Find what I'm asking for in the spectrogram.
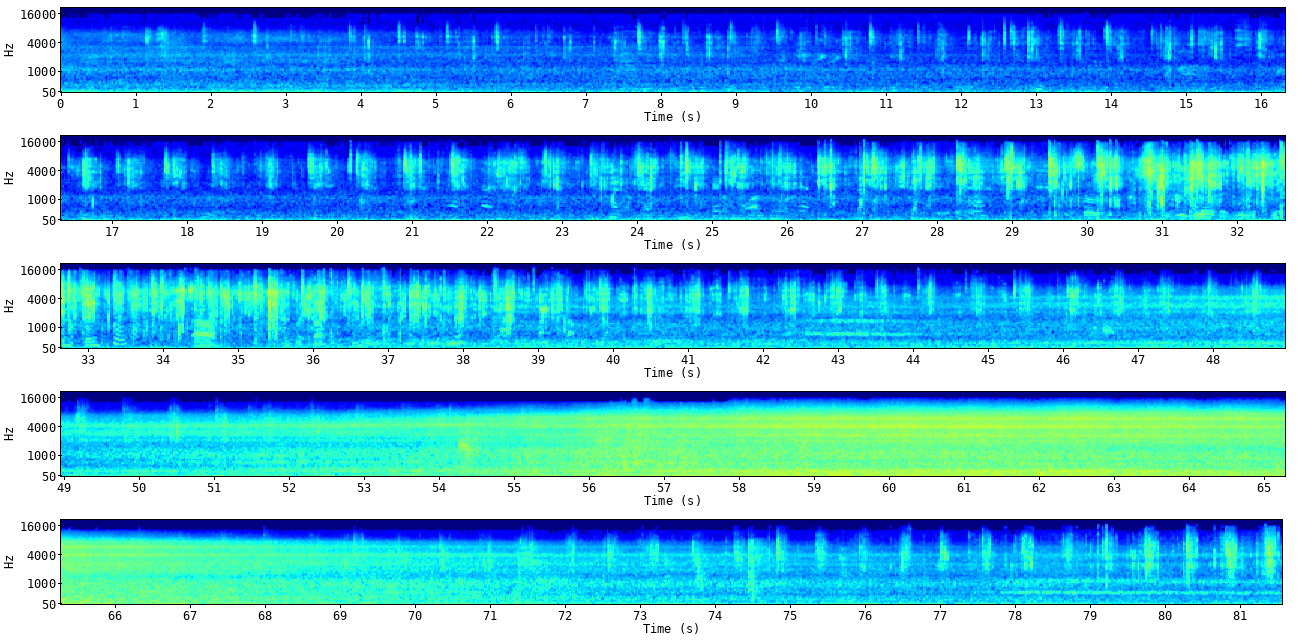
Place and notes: Fußgängerbrücke an der Sonnenburger Straße, Unnamed Road, Berlin, Deutschland - S-bahn bridge
Listening to the city In the middle of the small S-Bahn pedestrian bridge late at night.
